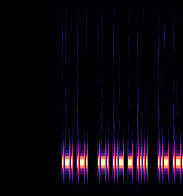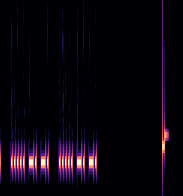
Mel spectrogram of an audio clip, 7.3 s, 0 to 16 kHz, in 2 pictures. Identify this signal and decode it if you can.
Morse code, heard as a keyed tone, about 39 wpm, 660 Hz. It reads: RR RUTH UR 5NN 5NN
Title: SOTA QSO Practice 40wpm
